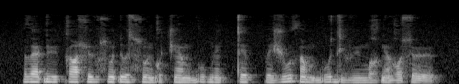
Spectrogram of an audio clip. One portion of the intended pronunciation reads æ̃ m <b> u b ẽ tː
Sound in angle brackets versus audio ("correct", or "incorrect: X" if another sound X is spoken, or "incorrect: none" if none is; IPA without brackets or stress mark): correct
